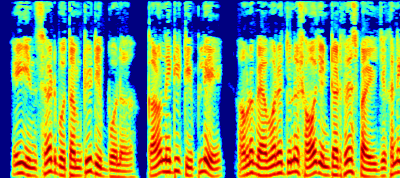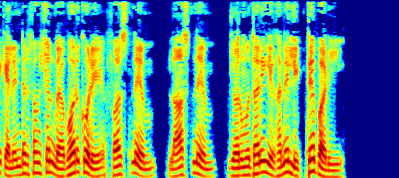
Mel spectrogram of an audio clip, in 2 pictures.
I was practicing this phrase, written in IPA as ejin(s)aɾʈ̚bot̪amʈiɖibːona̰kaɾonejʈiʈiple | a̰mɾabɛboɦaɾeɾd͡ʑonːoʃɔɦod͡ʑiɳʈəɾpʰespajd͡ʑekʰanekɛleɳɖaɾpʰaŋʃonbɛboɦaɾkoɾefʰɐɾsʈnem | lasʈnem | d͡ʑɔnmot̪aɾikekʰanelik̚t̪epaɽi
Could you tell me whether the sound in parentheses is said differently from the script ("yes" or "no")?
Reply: no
